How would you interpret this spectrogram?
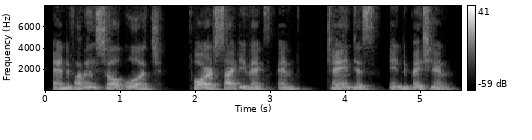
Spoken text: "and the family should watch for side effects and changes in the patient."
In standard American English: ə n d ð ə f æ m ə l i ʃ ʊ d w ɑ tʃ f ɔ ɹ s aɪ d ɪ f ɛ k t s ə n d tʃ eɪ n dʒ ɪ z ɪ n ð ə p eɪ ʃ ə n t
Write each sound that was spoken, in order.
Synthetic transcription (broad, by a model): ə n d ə f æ m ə l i s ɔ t w ɑ tʃ f ɔ ɹ s aɪ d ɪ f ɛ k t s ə n tʃ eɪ n dʒ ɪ s ɪ n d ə p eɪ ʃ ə n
